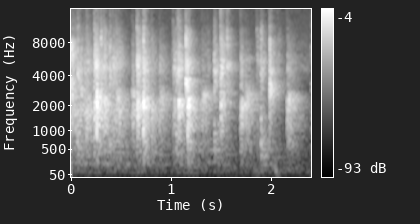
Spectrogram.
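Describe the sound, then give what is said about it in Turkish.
Congregation clapping in praise during a church service, a faint, steady run of quick rhythmic claps. “Come on now, give the Lord a big hand.”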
